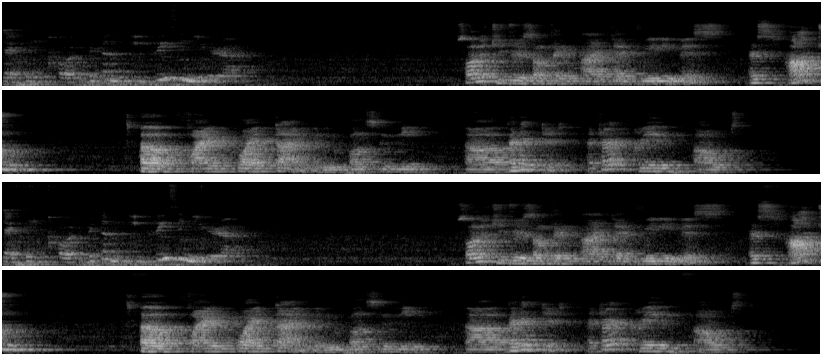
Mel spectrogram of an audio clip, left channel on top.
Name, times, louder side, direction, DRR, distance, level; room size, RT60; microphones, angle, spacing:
voice 1, 0.0-2.4, right 2 dB, 80° right, -2 dB, 0.9 m, -33 dB
voice 2, 4.6-7.2 7.5-8.5 9.6-12.3 12.8-13.7 14.0-15.5, equal, 15° left, -6 dB, 1.6 m, -28 dB
5.5 x 3.5 x 2.6 m, 0.97 s
head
